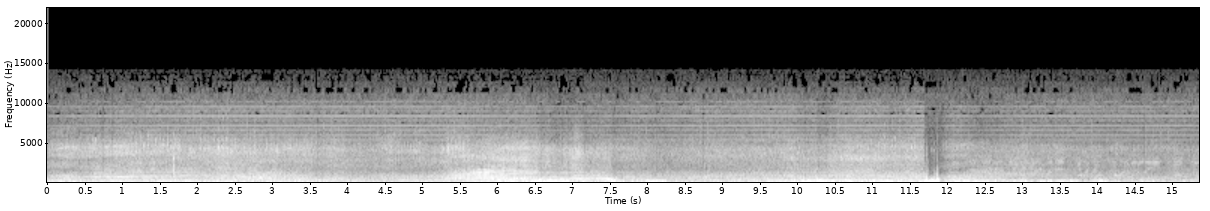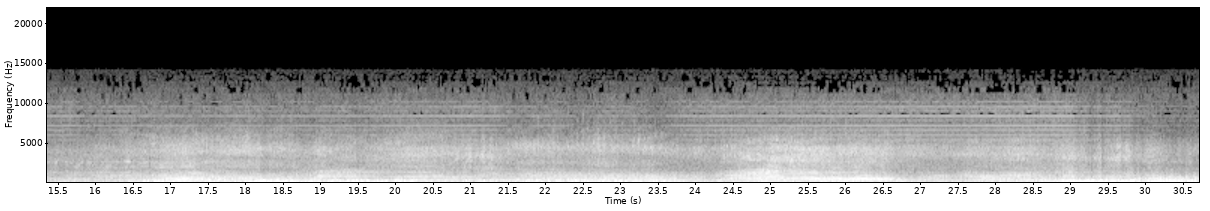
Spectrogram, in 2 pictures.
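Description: BriSCA Formula 1 stock cars' V8 engines racing, the note climbing in pitch each time the cars accelerate past, about three times.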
